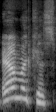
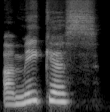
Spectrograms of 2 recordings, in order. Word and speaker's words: amicus: An amicus brief, let's start with that. Uh, some people say amicus, some say amicus.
